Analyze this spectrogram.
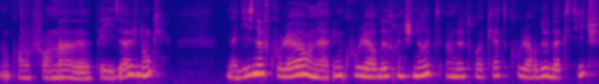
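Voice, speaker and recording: A somewhat breathy woman's voice at a fairly high pitch, very slow pace and ordinary pitch variation. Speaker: cross-stitch YouTuber. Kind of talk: casual tutorial. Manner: hesitant, many fillers.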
